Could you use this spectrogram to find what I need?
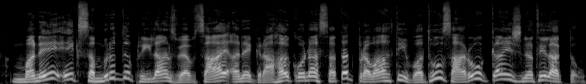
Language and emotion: Gujarati, happy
